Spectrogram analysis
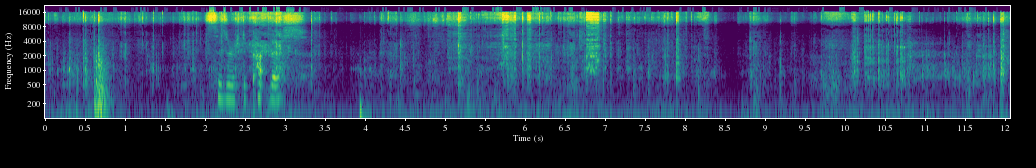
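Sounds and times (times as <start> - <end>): plastic and cardboard rustles: 0.0 - 12.0.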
